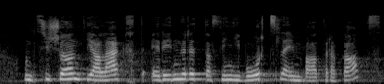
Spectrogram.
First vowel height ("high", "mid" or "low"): high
